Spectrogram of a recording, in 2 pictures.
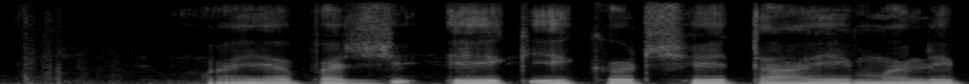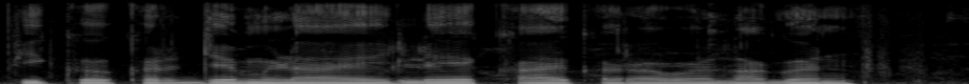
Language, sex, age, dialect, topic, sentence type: Marathi, male, 18-24, Varhadi, agriculture, question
